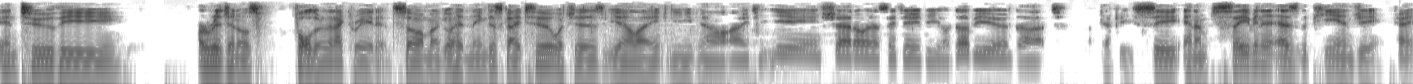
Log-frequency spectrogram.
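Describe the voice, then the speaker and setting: Fairly even intonation from a man at medium pitch. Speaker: tutorial host. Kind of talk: tutorial. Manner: fast.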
